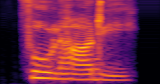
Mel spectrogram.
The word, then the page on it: foolhardy: Indian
